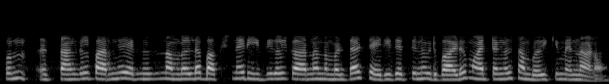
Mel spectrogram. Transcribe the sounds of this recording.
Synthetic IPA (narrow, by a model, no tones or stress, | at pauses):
ipːɐmt̪aŋɡɐɭpɐrɐɲːuʋɐɾunːɐðɨnɐmːɐɭɨɽe̞bʱɐkʂɐɳɐɾiːðiɣɐɭkaːɾɐɳɐmnɐmːɐɭɨɽe̞ɕɐɾiːɾɐt̪ːino̞ɾubaːɽɨmaːtːɐŋːɐɭsɐmbʱɐʋikʲːume̞nːaːɳo̞̰ː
